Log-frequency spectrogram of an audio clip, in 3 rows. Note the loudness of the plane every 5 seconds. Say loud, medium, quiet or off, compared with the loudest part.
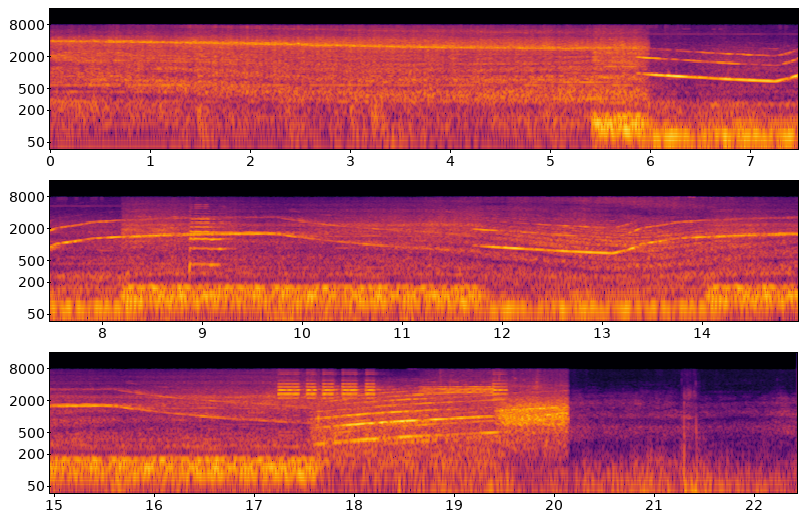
loud, medium, medium, quiet, quiet.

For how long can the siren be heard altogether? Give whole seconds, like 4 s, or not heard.
15 s.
